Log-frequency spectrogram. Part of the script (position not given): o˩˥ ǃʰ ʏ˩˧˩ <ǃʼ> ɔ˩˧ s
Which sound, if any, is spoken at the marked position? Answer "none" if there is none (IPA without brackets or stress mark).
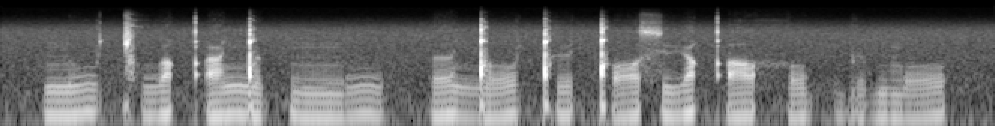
ǃʼ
